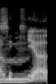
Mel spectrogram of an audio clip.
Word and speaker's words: Siquijor: Ich weiß nicht, wie es ausgesprochen wird. – Ja, Siquijor ist richtig.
